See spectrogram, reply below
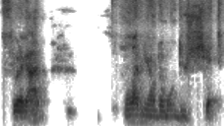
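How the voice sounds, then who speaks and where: A woman's voice: rumbling low, flat delivery, fast, gravelly, fairly bright tone, breathy edge, poor audio. A woman arguing and ranting on a home livestream in a blunt, confrontational way, swearing freely. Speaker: livestreamer and parent. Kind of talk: heated argument and ranting to stream viewers.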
